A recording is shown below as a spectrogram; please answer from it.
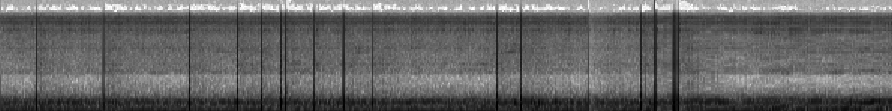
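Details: Only a steady low hum and scattered sharp clicks and crackles are heard, with no animal calls.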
